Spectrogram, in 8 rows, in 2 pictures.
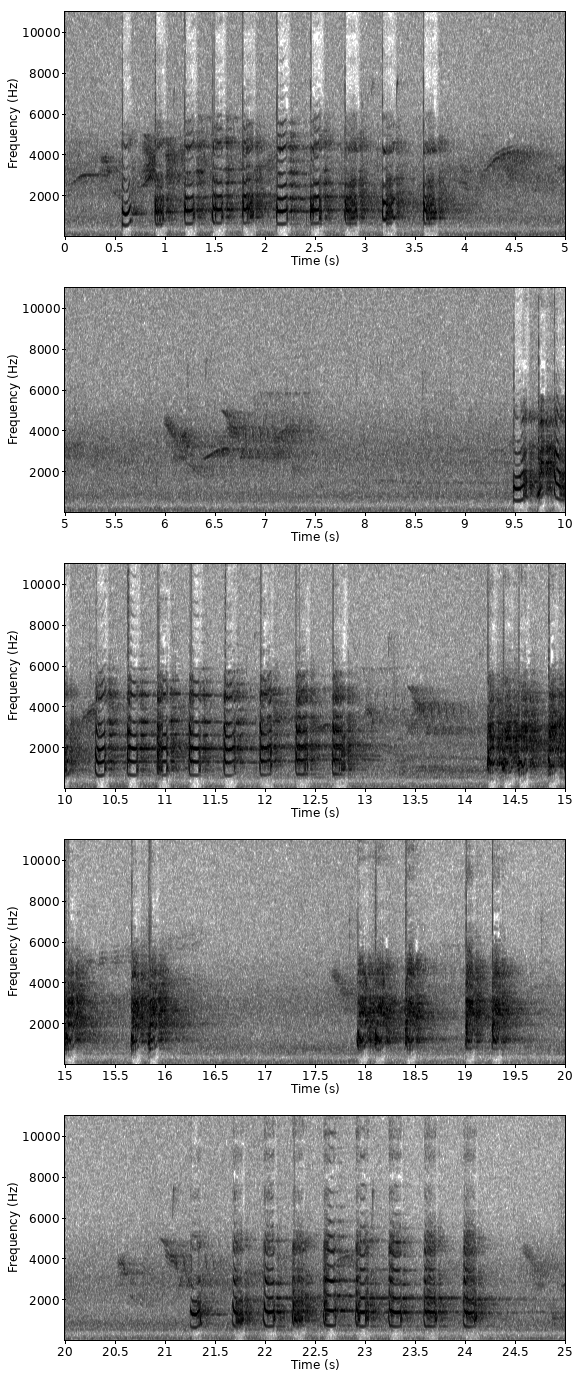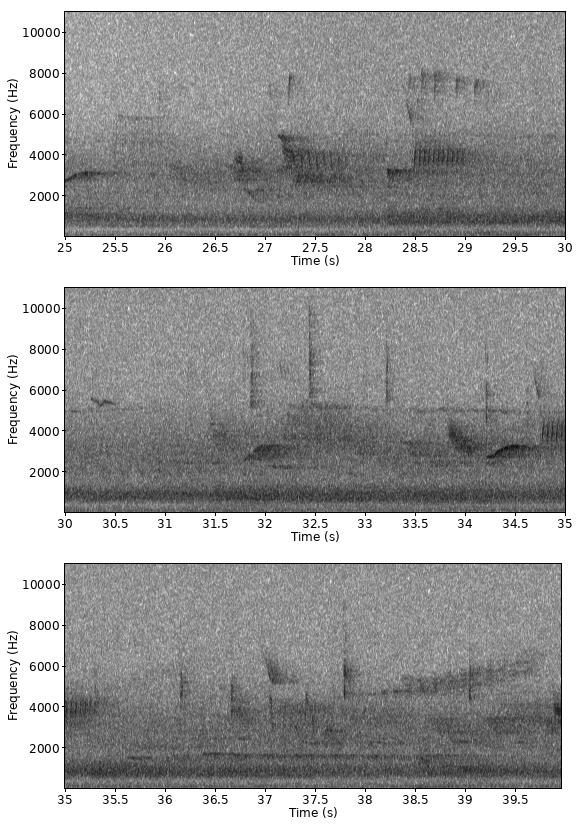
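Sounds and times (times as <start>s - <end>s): wild turkey calling: 0.5s - 4.4s, 9.5s - 16.6s, 17.8s - 20.0s, 21.1s - 25.5s.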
